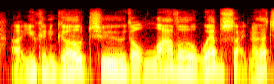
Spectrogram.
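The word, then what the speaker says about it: LAWO: or comments we'd like to hear about them lavo lavo is a sponsor of this week in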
